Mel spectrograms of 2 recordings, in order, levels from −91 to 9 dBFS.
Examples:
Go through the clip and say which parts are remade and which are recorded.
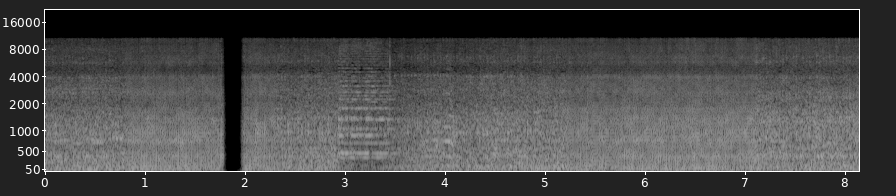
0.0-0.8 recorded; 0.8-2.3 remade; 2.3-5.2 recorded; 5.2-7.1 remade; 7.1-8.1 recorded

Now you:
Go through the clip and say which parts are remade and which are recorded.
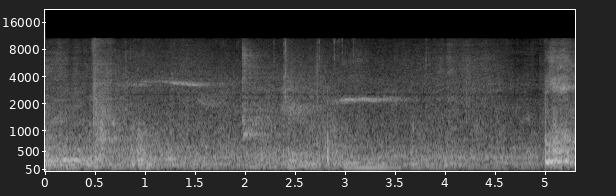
0.0-0.7 remade; 0.7-4.6 recorded; 4.6-5.3 remade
